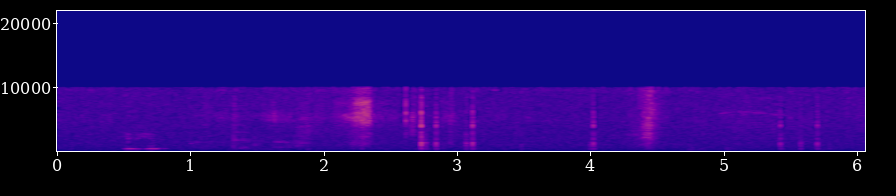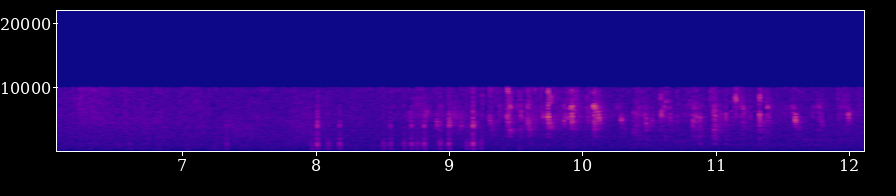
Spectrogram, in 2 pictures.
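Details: Female pet hedgehog, newly acquired, snarfing down a cricket in a single bite: faint crackly crunching and scattered sharp ticks, with a busier burst of chewing clicks toward the end, in a quiet small room.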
